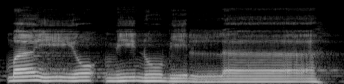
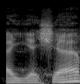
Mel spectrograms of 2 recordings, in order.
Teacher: Lafaz Allahnya dibaca tipis karena sebelum lafaz Allah baris di bawah. May nun mati ketemu ya idgham bigunah.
